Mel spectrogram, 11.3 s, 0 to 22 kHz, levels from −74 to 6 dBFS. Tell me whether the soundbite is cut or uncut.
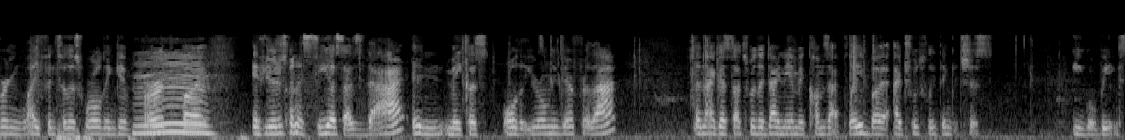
uncut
